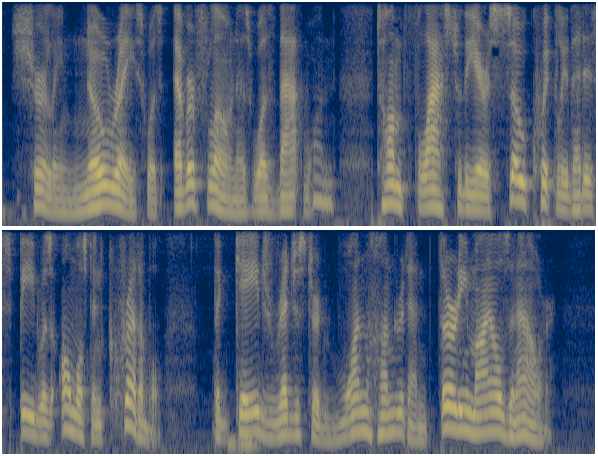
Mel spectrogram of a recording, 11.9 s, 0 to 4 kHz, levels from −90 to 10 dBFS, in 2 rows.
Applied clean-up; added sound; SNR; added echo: none; none; none; none.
